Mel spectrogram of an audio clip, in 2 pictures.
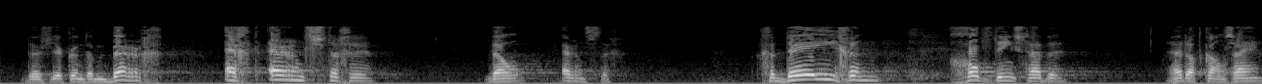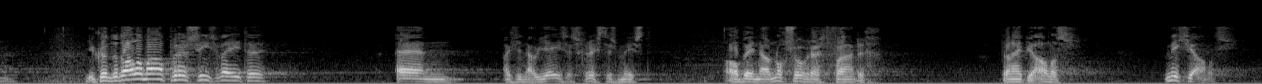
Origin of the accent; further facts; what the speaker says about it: Netherlands; Nou, dan moeten wij als Nederlanders zeggen, dat zijn we kwijt hoor, die gouden eeuw.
